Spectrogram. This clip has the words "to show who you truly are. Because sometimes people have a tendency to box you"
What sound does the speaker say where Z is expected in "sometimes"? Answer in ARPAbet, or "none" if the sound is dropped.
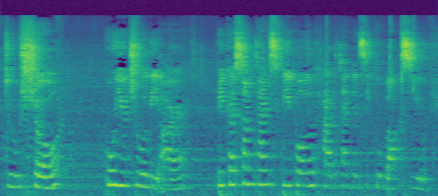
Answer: S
